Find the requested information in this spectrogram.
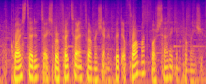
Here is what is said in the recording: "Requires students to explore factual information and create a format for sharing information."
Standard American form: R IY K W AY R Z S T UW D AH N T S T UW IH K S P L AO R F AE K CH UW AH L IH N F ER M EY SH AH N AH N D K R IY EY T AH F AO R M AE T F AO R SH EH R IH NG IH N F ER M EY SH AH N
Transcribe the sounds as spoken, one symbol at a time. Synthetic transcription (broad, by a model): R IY K W AY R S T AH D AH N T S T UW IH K S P AO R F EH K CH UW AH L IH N F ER M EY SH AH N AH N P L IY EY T AH F AO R M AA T F AO R S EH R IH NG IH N F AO M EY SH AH N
